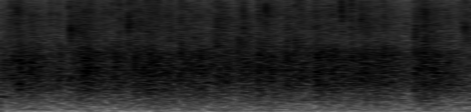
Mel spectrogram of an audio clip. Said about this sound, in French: on peut t'applaudir.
